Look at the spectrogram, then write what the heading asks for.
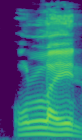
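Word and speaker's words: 온라인: তারা এই বিষয়টি জানেন এই নিউ উচ্চারণ হবে ল আর রেল উচ্চারণ কি ল তাহলে ল মিলে ল মিলে কি হয় ল তাহলে কি দাঁড়ায় উল্লা আর সাথে কি ইন উল্লা ইন মানে অনলাইন শিওফিং মোরল শিওং মোরল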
